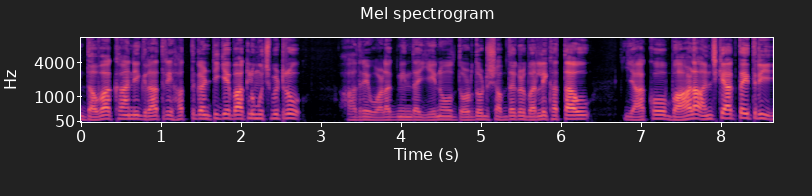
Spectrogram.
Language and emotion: Kannada, fearful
